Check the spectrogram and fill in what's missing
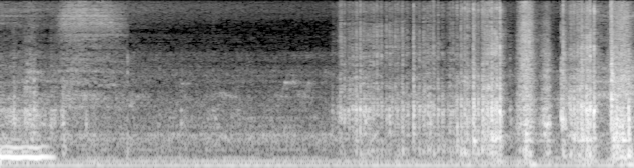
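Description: Scissors cutting off the perforated paper section of a Peter Rabbit journal, a quiet lull giving way to close, uneven snips and paper rustling that grow louder toward the end.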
